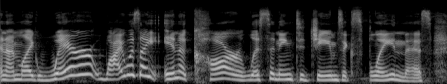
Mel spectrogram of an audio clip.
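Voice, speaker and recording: With an American accent, a woman uses an ordinary speaking voice at a fairly high pitch and a moderate pace. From US South, Florida. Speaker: podcast host. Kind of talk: casual chat.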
